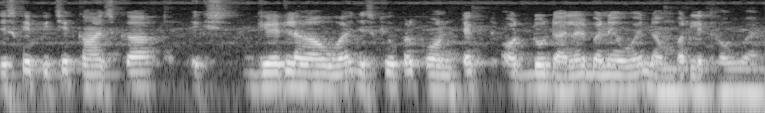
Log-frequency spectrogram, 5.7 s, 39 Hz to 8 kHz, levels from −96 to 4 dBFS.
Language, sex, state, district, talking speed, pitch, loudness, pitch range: Hindi, male, Jharkhand, Jamtara, 230 wpm, 130 Hz, -15 LUFS, 120-135 Hz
